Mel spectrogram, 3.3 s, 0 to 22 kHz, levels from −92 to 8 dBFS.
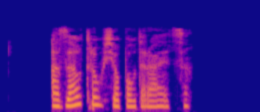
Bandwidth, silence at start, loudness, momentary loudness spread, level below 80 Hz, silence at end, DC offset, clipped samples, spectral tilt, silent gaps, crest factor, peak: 8.2 kHz; 0.65 s; -22 LUFS; 15 LU; -66 dBFS; 0.9 s; under 0.1%; under 0.1%; -5 dB/octave; none; 20 dB; -4 dBFS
